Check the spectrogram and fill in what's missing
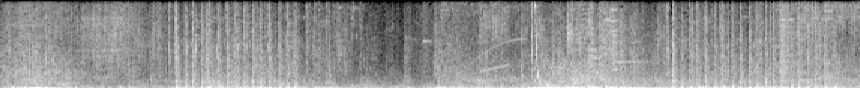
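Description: Light machine gun fire in the sci-fi shooter Anthem: rapid, sustained automatic bursts with dense rattling shots, close and loud, broken by short pauses and mixed with mechanical clatter.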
